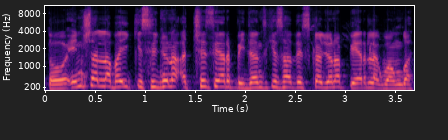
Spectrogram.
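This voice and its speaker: A man's voice: sits high, fast talker. A man vlogging about his pet birds and rabbits in a chatty, affectionate way. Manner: chatty, affectionate, peppered with "yaar" and "bhai"; coaxing pets softly. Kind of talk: casual vlog narration.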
